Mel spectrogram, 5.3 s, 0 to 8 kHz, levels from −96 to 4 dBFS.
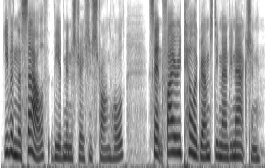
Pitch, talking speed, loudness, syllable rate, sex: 220 Hz, 125 wpm, -18 LUFS, 5.0 syllables/s, female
